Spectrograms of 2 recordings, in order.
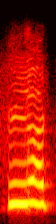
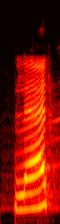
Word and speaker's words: blood: Mbak Arneng sih N jangan blot mbak cara bacanya betul coba bacanya jangan blot no please blat blat blat Apa?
